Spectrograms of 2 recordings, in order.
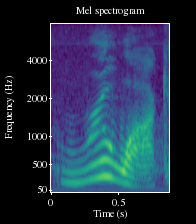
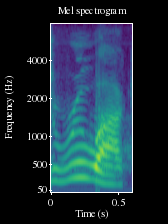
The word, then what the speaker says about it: ruach: And the word is ruach.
